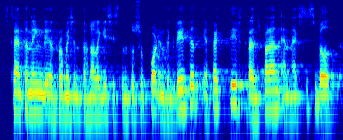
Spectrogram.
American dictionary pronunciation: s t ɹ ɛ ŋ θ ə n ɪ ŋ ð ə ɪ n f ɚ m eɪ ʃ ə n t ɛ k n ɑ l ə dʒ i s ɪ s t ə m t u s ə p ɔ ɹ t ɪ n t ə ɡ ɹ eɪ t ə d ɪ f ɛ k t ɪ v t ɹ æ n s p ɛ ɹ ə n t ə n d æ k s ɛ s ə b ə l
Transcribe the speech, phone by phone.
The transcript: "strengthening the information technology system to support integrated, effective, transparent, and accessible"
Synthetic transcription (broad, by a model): s t ɹ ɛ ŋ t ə n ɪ ŋ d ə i n f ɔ m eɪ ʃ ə n t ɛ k n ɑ l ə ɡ i s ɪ s t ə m t u s ə p ɔ ɹ t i n t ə ɡ ɹ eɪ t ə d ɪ f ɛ k t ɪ f t ɹ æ n s p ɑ ɹ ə n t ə n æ k s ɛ s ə b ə l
